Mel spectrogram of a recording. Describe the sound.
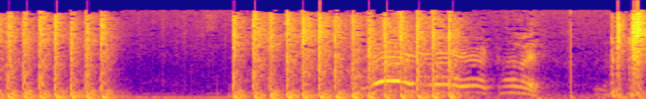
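A fist pounds hard and fast on the door of a cab driver who worked nights, in loud, rapid bursts, pausing and then resuming, with a voice briefly calling out over the banging.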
